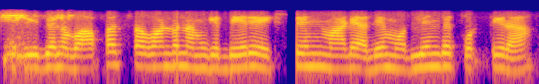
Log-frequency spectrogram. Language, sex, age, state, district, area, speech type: Kannada, female, 60+, Karnataka, Bellary, rural, conversation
